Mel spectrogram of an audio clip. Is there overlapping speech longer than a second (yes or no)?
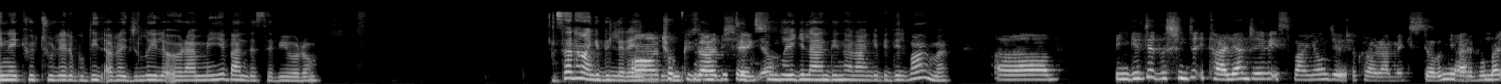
yes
